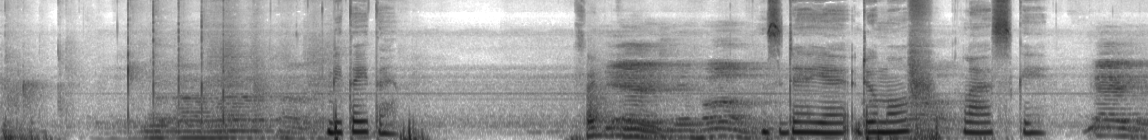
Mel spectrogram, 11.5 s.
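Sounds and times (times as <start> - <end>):
audience clapping: 0.0 - 3.2
speech: 1.4 - 2.2, 3.3 - 4.1, 5.8 - 11.4.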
